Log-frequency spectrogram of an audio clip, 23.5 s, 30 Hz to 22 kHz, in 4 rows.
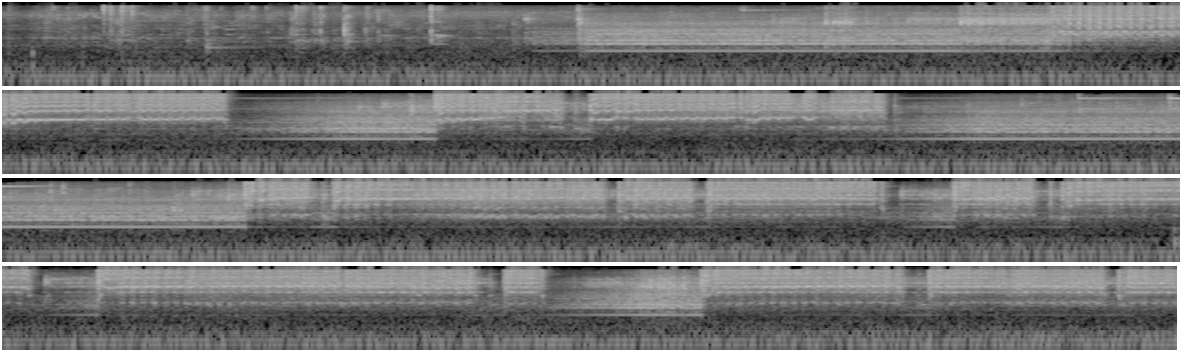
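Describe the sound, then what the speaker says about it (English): Hole saw cutting holes through metal with dark cutting oil for a dual 4.5 inch grinder hanger build, a steady close grinding, rubbing bite with a constant motor whine, broken by brief pauses between cuts. "Slow it down to run this hole saw."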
